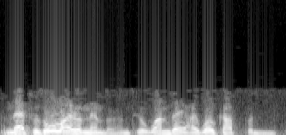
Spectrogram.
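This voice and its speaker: An actor playing an earnest, passionate young English gentleman who narrates his story in a theatrical 1950s radio drama style. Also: fairly high pitch, big pitch swings, fast. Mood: haunted, reflective. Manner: theatrical, emotive. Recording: vintage 1950s radio, tinny, music behind.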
